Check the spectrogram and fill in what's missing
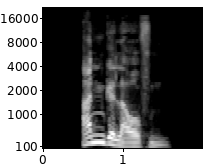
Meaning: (verb) past participle of anlaufen; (adjective) 1. tarnished 2. initiated
- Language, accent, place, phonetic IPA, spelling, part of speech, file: German, Germany, Berlin, [ˈanɡəˌlaʊ̯fn̩], angelaufen, verb, De-angelaufen.ogg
